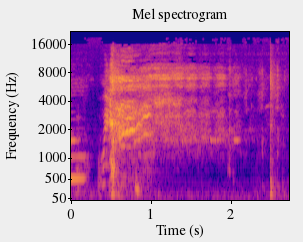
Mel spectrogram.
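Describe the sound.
A person lets out a shrill, wailing laugh that mimics a cat's caterwaul, rising sharply then trailing off over a couple of seconds, followed by a brief breathy burst near the end.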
